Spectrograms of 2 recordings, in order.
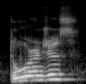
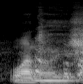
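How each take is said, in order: First: Rising, higher questioning hitman; hitman asking. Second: Hitman confirming. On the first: Hitman confirming his target, louder questioning tone. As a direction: check the order like a hitman. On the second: Hitman settling on one target, low grim reply. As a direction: say it low like a contract killer. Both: Pretend. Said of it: "a hitman who was ordered".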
